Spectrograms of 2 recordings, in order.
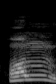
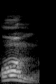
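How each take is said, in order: First: The word begins with an h sound. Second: The word begins with a vowel, without h. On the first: "আবার এটাকে হোম বললেও হবে।" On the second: "ওম যদি ব্রিটিশদেরকে follow করেন তাহলে ওম।"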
